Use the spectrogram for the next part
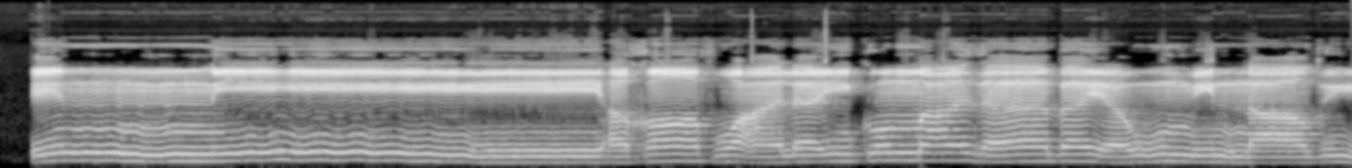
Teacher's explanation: Kemudian mim mati bertemu dengan ain pada kalimah alaikum azab. Mim mati bertemu dengan ain izhar syafawi. Bacaan dia jelas pada mim mati.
